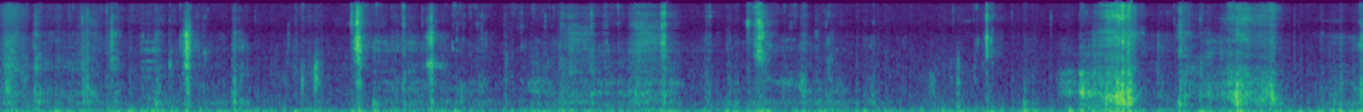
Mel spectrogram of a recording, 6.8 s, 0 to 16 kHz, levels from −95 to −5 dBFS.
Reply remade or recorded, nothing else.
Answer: remade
